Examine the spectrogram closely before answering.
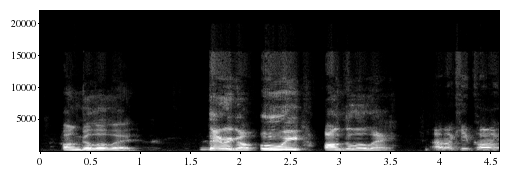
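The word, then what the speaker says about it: Uiagalelei: Uwe Ungalale. I'm going to keep calling him ukulele.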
